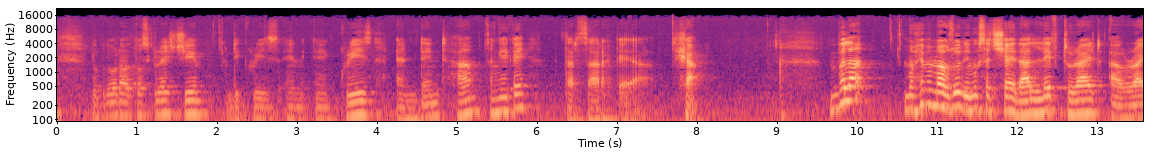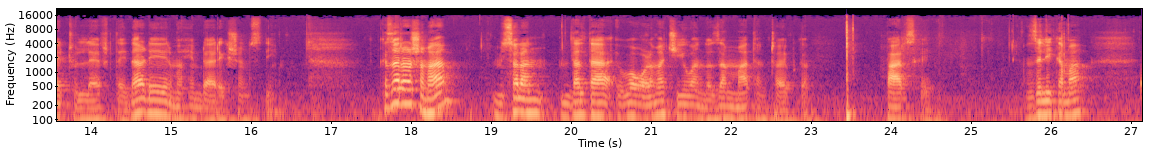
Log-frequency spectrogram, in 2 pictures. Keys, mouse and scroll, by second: 17.8-18.3 scroll down 1, 18.3-18.8 ctrl+scroll up 1, 19.0-19.5 ctrl+scroll up 1, 21.0 scroll up 1, 23.5 Return.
